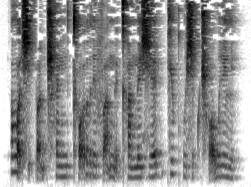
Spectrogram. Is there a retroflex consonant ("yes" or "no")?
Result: yes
